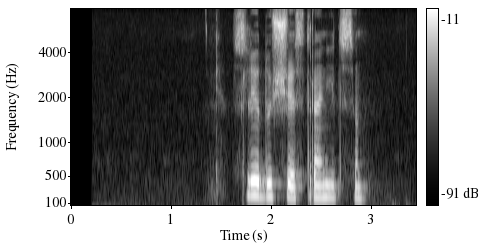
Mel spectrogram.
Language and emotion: Russian, neutral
